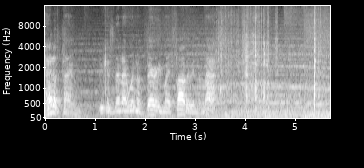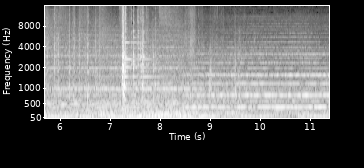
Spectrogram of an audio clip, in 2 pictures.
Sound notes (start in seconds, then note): 3.2 scraping; 5.2 clinks; 7.2 dramatic orchestral music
